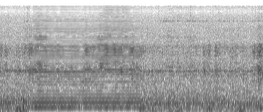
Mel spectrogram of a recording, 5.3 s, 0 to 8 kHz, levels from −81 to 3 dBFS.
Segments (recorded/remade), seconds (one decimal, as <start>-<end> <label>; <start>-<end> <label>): 0.0-0.6 recorded; 0.6-2.8 remade; 2.8-5.3 recorded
